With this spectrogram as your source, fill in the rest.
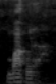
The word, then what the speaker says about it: বাঁকুড়া: নর পরিবর্তে এন ইংরেজিতে কিন্তু আমরা বানটা আমরা বাংলা উচ্চারণ করবো একটু নাসিক্য দিয়ে বাকুড়া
